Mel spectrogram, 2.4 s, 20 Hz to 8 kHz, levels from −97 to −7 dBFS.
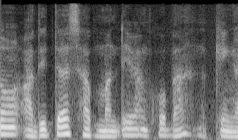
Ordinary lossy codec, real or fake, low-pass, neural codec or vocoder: MP3, 64 kbps; fake; 7.2 kHz; codec, 16 kHz in and 24 kHz out, 0.6 kbps, FocalCodec, streaming, 4096 codes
